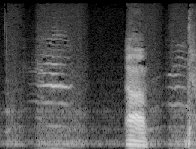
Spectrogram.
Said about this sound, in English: Randy Radar says, no meowing from the peanut gallery.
